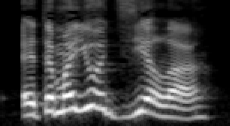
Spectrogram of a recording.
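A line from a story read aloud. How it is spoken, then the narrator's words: Angry snap. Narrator (Russian): сердито бросила Лиля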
